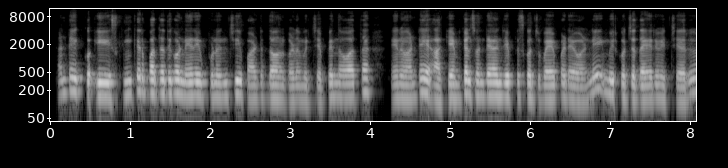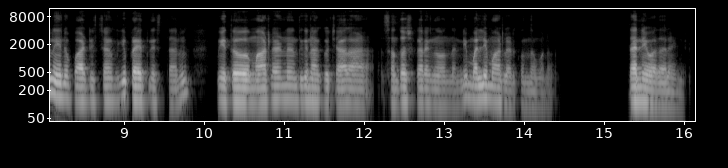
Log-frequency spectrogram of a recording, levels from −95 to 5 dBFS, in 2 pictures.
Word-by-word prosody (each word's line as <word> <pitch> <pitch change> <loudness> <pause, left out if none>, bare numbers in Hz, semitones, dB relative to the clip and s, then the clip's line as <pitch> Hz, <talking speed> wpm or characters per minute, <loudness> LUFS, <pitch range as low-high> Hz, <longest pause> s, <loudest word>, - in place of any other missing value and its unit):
అంటే 175 +3 -1 0.2
కొ 150 - +4
ఈ - - +9 0.2
స్కిన్ 155 +3 -2
కేర్ 185 -2 +2
పద్ధతి 165 0 +5
కూడా 165 -2 +7
నేను 150 +1 +4
ఇప్పటి 145 -1 -4
నుంచి 145 +2 0
పాటిద్దాం 130 0 0
అనుకుంటున్న, 125 0 -5
మీరు 120 +1 -12
చెప్పిన 140 +5 -2
తర్వాత 140 +1 +2 0.4
నేను 135 0 -2
అంటే 175 +7 0 0.2
ఆ - - 0
కెమికల్స్ 150 +3 +4
ఉంటాయని 145 -1 +4
చెప్పేసి 145 0 -3
కొంచెం 140 -2 0
భయపడేవాడిని, 130 - +1
మీరు 155 - +3
కొంచెం 135 -2 0
ధైర్యం 130 +1 +1
ఇచ్చారు. 125 +6 -2
నేను 140 -2 -3
పాటించడానికి 120 +4 -6
ప్రయత్నిస్తాను. 120 +1 -5 0.4
మీతో 115 0 0 0.2
మాట్లాడినందుకు 125 +1 -6
నాకు 110 0 -9
చాలా 110 0 -5 0.5
సంతోషకరంగా 110 -1 -8
ఉందండి. 105 +6 -14
మళ్ళీ 130 +1 -2
మాట్లాడుకుందాం 100 -4 -12
మనం. 95 0 -28 1.0
ధన్యవాదాలండి. 100 -7 -4
125 Hz, 150 wpm, -29 LUFS, 115-145 Hz, 1.0 s, ఈ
